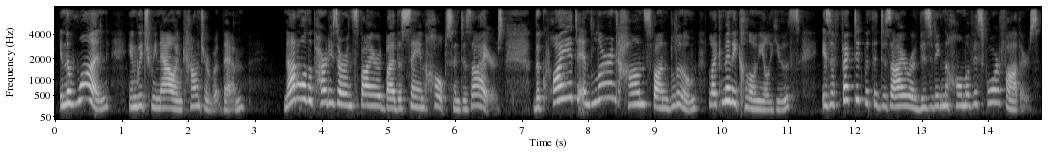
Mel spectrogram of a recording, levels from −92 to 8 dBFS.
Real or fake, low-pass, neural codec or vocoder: real; 7.2 kHz; none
